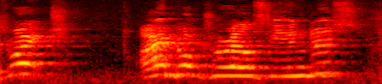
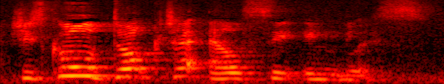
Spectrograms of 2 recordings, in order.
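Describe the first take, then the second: First: Put-on louder, higher, confident self-introduction, no accent; march in and state your name; a doctor introducing herself to the authorities, loud and self-assured; brisk doctor announcing herself. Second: Said in the usual way. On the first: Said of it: "goes along to the authorities ... and says".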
